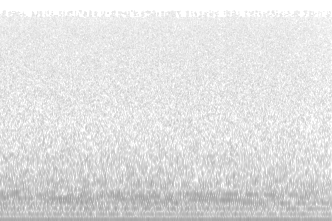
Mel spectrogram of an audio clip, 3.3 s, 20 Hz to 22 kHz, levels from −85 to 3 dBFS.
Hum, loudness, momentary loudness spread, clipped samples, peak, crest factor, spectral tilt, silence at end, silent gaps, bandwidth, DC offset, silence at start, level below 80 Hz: none; -50 LUFS; 1 LU; under 0.1%; -38 dBFS; 12 dB; -3 dB/octave; 0 s; none; 18 kHz; under 0.1%; 0 s; -60 dBFS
